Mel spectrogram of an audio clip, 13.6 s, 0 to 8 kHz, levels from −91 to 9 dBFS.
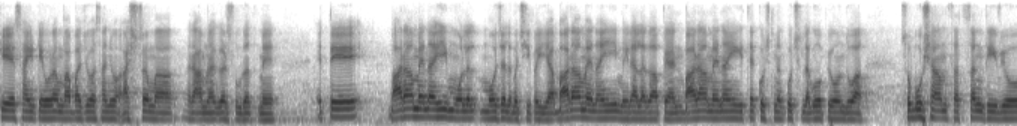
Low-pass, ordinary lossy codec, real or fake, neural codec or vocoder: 7.2 kHz; Opus, 32 kbps; real; none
